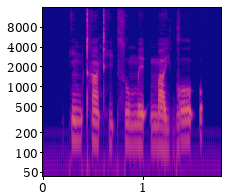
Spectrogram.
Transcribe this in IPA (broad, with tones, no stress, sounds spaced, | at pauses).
k ĩ˦ m kʰ ã˥˧ kʰ i˨ ʔ s u˧ m e˨ ʔ m a˨˩ j ɡ o˦ ʔ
